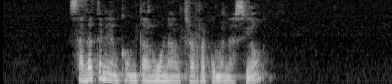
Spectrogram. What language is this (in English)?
Catalan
